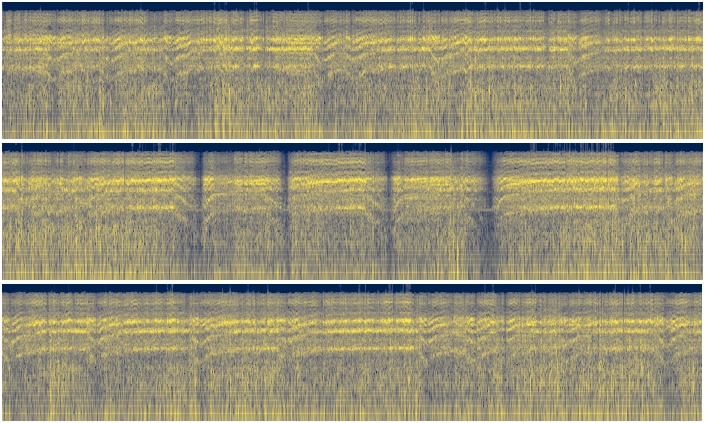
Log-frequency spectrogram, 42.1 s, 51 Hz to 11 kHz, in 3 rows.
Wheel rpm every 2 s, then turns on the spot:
200, 180, 220, 180, 200, 220, 220, 190, 180, 150, 150, 140, 170, 190, 200, 210, 210, 210, 190, 190, 200.
none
